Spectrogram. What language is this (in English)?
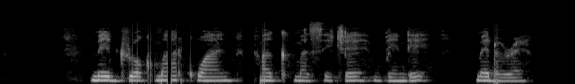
Luo (Kenya and Tanzania)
